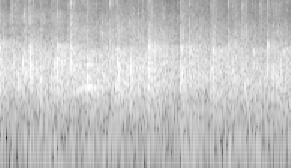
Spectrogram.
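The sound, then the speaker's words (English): Steady applause from a crowd, a dense, even wash of many hands clapping with no voices, holding at a constant, fairly loud level throughout. “Give him a round of applause. Go ahead and do that.”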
